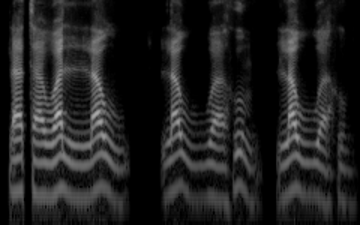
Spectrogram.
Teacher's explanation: tunaikan tasdidnya, tidak perlu ditahan terlalu lama karena tidak ada kaidah gunnah di situ dan tidak ada juga kaidah menahan terlalu lama di lafadz ini. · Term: idgham mutamasilain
